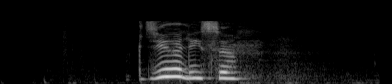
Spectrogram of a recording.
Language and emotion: Russian, neutral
